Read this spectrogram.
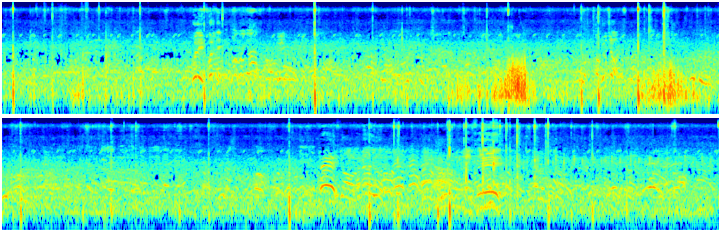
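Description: Players shout and call to each other across an outdoor field.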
